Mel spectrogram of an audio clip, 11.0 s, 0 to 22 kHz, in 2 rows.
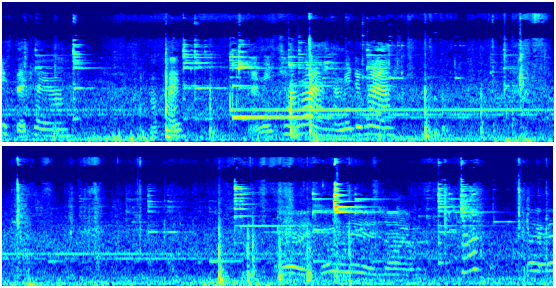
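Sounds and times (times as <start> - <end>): wind rumble on microphone: 0.0 - 6.1.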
